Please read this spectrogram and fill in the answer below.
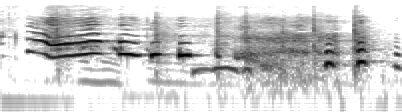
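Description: A high-pitched, excited voice squealing: one long held cry that sinks a little, then a few short squeaks near the end.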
